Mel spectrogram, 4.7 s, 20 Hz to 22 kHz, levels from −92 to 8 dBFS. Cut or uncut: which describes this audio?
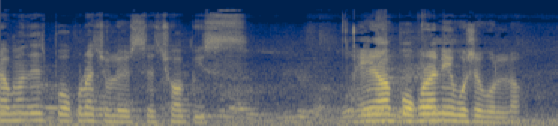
uncut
